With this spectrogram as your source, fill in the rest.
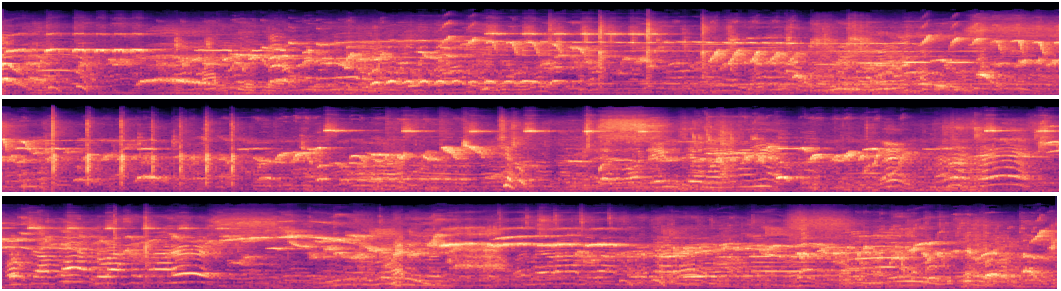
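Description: A songbird sings loudly and closely in a rich, varied stream of whistles, trills and chirps.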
